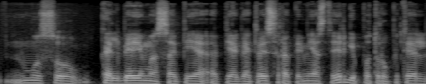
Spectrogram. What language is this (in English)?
Lithuanian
